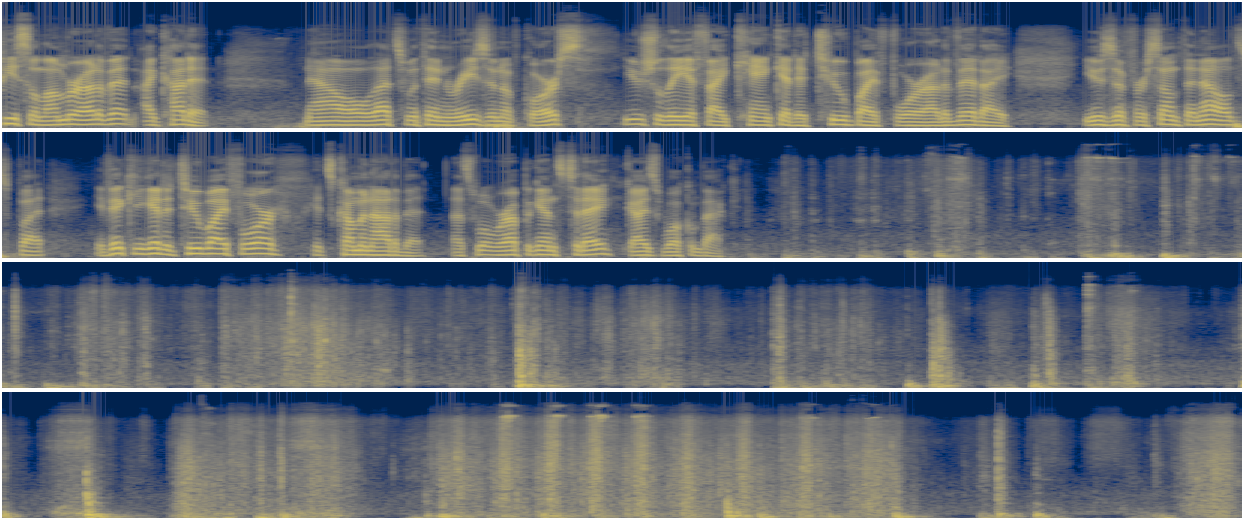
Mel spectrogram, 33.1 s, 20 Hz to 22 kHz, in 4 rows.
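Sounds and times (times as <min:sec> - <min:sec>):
knocks and thuds: 0:13.3 - 0:18.9, 0:19.8 - 0:20.4, 0:21.6 - 0:33.0
plastic tarp rustling and crinkling: 0:15.4 - 0:24.4, 0:25.2 - 0:31.1, 0:32.4 - 0:33.0.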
